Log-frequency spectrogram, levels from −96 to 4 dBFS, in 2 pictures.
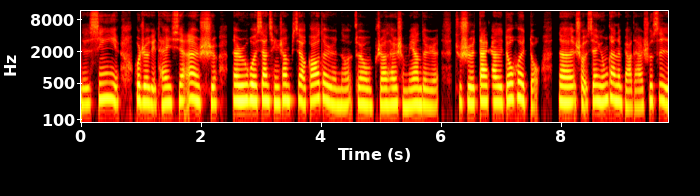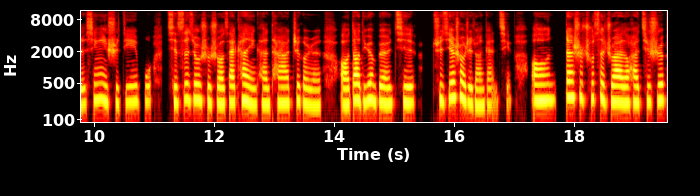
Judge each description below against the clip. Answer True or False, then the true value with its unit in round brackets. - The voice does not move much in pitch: True (2.3 semitones)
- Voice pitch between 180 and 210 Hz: False (220 Hz)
